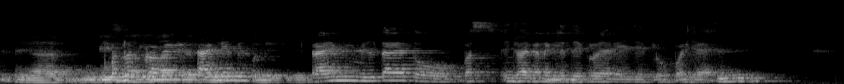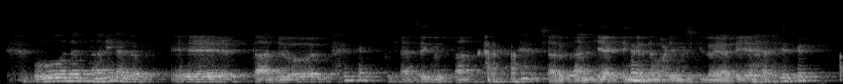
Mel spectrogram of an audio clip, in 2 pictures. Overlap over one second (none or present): present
